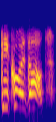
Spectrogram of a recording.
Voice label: throwing decoy, gendarmerie fem; vo

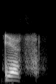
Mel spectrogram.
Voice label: affirmation, gendarmerie fem; vo; agents

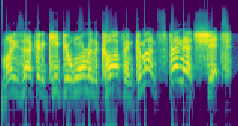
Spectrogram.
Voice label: request spend, fem; vo; agents; Source Model Packs; Counter Strike Model Pack; CS2

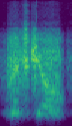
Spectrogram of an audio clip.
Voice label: radio lets go, balkan; vo

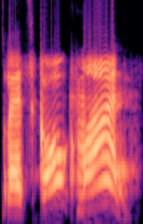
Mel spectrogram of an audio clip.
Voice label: round losing, swat fem; vo; agents; Source Model Packs; Counter Strike Model Pack; CS2

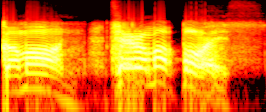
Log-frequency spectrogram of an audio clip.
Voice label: round start, jungle male; player vo; Counter Strike Model Pack; CS:GO

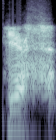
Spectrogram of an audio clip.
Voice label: affirmation, jungle male; agents; jungle male epic

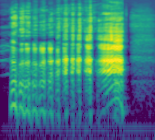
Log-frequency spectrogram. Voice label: killshots, male; Half Life 2; Episode 2

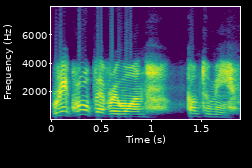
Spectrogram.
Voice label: request regroup, gendermerie fem; vo

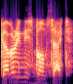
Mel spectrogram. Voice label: guarding bombsite, gendarmerie male; vo

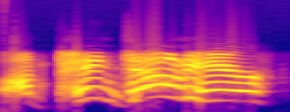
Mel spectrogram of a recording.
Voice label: pinned, fem; vo; agents; Source Model Packs; Counter Strike Model Pack; CS2

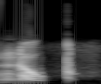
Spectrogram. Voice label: negative, jungle fem; player vo jungle fem; Counter Strike Model Pack; CS:GO

